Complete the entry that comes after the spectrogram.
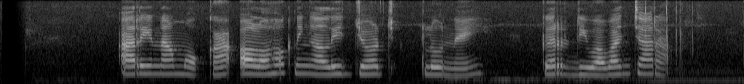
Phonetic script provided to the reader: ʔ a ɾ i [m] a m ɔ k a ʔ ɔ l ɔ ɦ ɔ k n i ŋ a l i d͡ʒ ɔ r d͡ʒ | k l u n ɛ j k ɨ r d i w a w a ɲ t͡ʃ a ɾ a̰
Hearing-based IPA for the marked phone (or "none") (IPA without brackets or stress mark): n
